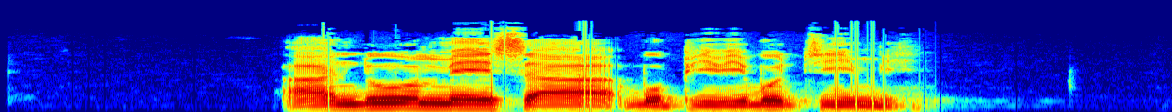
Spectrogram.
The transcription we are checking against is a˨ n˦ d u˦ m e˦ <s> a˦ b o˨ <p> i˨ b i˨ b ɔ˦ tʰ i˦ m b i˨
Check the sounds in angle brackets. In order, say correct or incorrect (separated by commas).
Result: correct, correct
